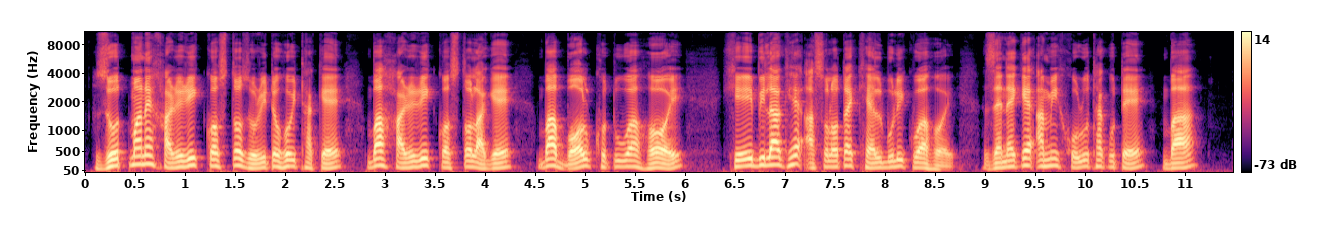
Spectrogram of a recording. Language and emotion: Assamese, neutral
